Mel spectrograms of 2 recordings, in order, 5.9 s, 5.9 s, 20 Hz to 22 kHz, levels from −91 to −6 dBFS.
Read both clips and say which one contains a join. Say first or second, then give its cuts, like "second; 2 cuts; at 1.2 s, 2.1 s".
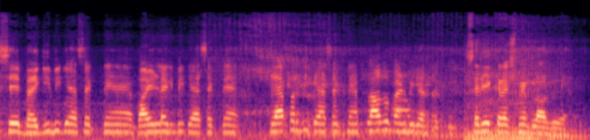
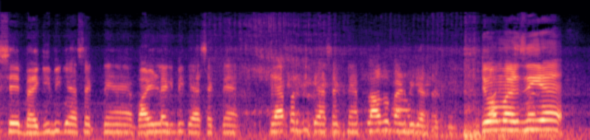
first; 1 cut; at 4.6 s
